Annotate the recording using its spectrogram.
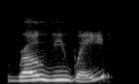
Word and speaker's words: Roe v. Wade: Okay, sure, you can be the voice for the voiceless, but like hello, I don't think that's now that Roe v. Wade? – No, you're not saying it wrong.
